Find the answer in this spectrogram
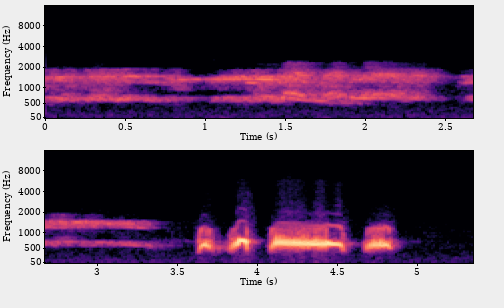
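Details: A 'cườm sa' spotted dove coos to prompt others: a softer, higher, drawn-out wavering cooing runs for three seconds. Then a loud, close four-note phrase follows, with a long purring centre note.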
